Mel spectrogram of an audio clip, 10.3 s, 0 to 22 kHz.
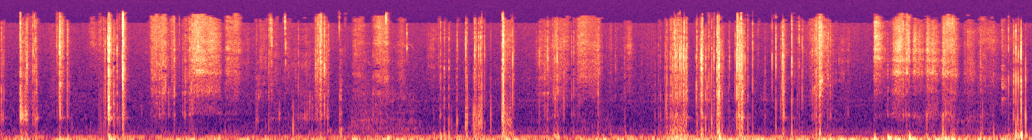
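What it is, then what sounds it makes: Cardboard tube. A hollow kraft cardboard tube about 30 cm long is scratched with fingertips and rubbed along its surface by hands, first held vertical and then horizontal. Quiet, dry scratching and papery rubbing come in dense bursts with sharp bright ticks over a low rumble.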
